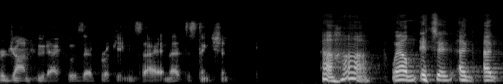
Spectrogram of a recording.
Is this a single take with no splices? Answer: no; 2 cuts; at 1.6 s, 3.8 s

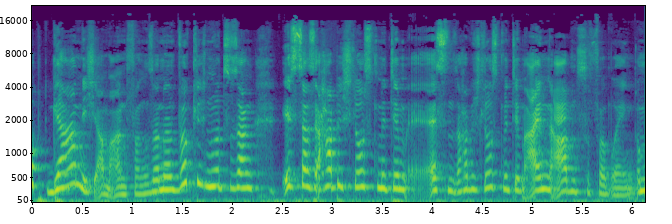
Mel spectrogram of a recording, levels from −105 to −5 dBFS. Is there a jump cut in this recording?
no; 0 cuts

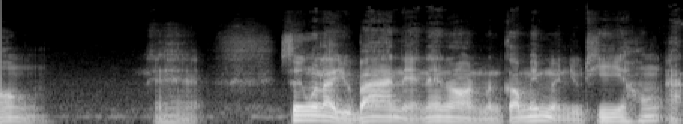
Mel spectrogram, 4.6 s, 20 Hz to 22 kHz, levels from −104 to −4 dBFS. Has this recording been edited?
no; 0 cuts

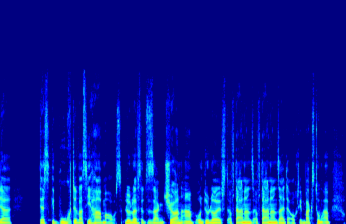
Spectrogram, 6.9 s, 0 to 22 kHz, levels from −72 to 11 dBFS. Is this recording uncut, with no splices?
no; 2 cuts; at 2.8 s, 5.0 s

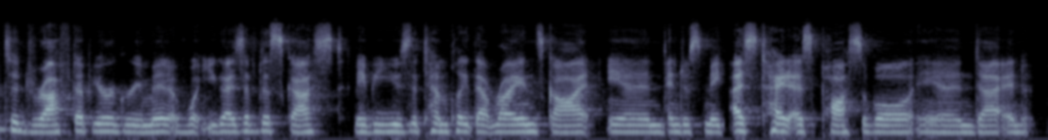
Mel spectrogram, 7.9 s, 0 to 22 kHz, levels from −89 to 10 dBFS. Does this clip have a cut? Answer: yes; 3 cuts; at 2.6 s, 5.0 s, 5.4 s

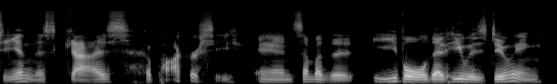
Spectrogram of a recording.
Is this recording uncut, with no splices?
yes; 0 cuts

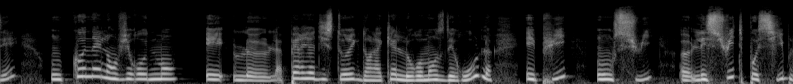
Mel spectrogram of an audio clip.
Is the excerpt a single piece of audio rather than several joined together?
yes; 0 cuts

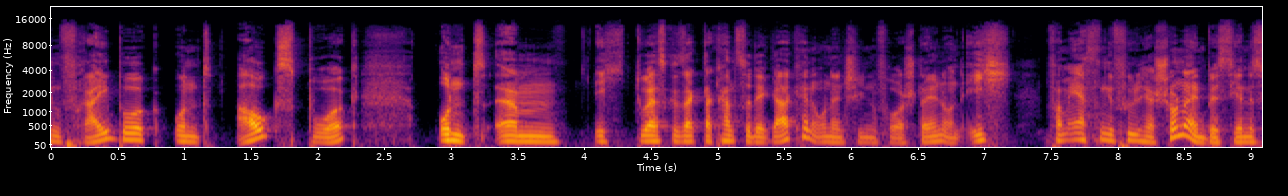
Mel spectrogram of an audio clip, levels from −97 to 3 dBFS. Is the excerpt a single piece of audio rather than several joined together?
yes; 0 cuts

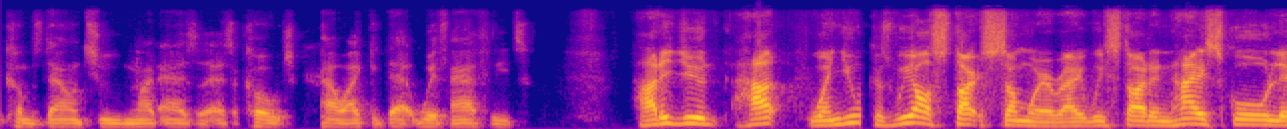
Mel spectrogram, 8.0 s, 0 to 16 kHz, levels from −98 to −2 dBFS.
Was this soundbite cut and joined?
yes; 6 cuts; at 1.0 s, 2.0 s, 2.4 s, 2.8 s, 5.0 s, 5.4 s

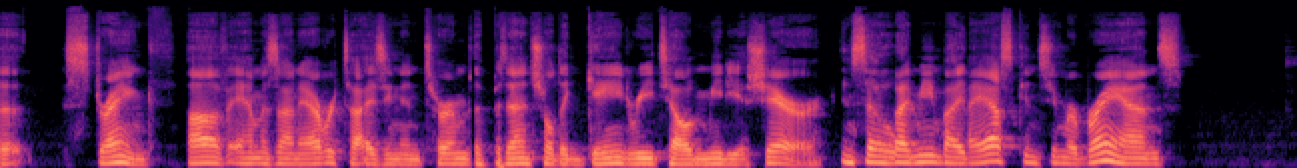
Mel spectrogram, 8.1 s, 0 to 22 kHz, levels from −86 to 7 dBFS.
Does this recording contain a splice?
yes; 5 cuts; at 1.1 s, 2.9 s, 5.2 s, 5.6 s, 6.0 s

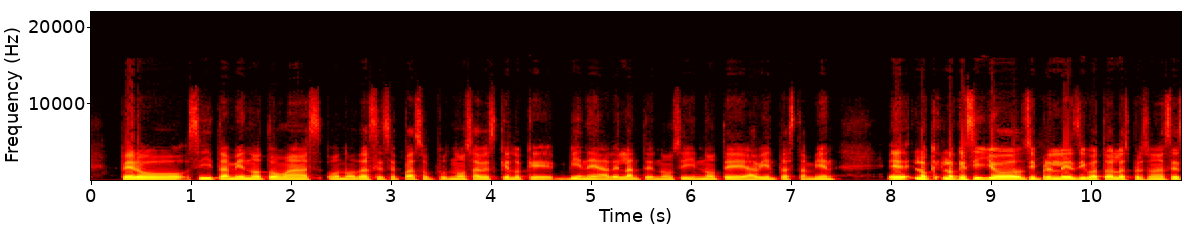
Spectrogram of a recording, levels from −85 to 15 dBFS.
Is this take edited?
no; 0 cuts

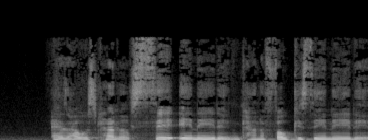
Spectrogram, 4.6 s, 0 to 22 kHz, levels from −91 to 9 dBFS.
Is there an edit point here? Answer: yes; 1 cut; at 1.6 s

